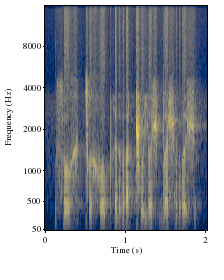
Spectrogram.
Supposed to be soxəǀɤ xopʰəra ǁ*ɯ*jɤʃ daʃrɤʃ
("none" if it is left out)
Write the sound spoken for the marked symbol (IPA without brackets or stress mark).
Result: u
